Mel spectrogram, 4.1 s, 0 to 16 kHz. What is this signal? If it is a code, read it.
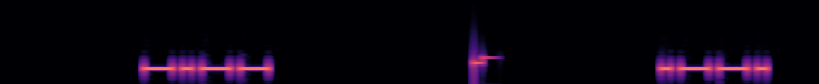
Morse code, heard as a keyed tone, about 25 wpm, 700 Hz. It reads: Y P
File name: Single-Letter-Number-25wpm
